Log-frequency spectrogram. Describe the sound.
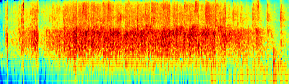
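An audience at the LSE applauds to welcome speaker Gordon Hanson. A few scattered claps swell quickly into loud, dense, sustained clapping, which then thins slightly toward the end.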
